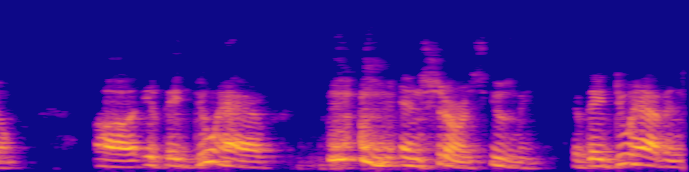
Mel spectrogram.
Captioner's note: clears throat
